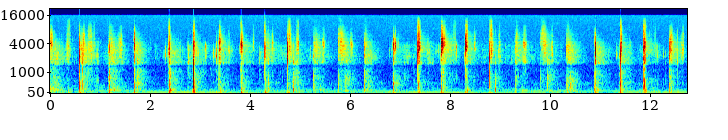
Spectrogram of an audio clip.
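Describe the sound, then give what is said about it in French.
Steady footsteps of people walking at an even pace on a hard floor through a maze of corridors, following a man. The steps are crisp and continue without a break over a quiet background hum, with no one speaking. “Ils se lèvent et le suivent dans un dédale de couloir.”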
